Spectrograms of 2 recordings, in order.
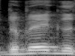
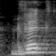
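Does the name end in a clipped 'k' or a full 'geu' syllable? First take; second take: full geu; clipped k. First: The name ends with a full 'geu' syllable. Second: The name ends with a clipped 'k' sound. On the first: "르베그라고 안 해서" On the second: "르벡이라고 보통 발음하는데"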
